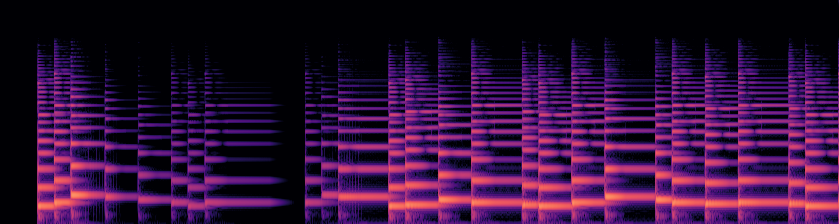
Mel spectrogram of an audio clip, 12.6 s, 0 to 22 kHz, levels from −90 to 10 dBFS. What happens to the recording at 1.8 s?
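Zipper noise runs from 1.28 to 1.79 s. The level drops about 20 dB in unsmoothed 2 dB steps, some twenty a second, each ticking audibly.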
